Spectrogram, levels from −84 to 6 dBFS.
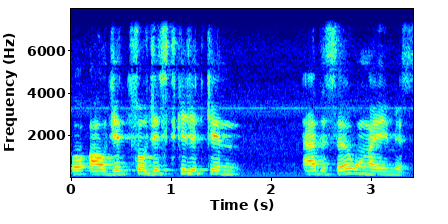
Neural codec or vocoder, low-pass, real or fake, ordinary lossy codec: none; 7.2 kHz; real; none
